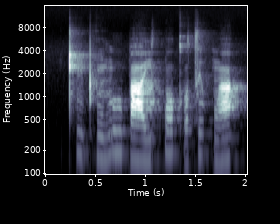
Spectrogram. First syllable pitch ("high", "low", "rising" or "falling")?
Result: falling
